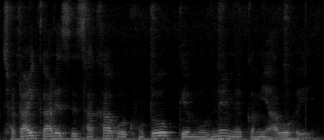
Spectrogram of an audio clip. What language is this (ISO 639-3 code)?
mag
